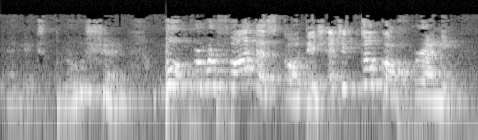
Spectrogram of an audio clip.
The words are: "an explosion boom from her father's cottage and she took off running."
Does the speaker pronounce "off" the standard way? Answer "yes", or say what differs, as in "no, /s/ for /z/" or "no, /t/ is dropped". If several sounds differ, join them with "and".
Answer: yes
